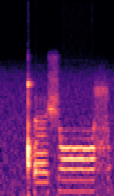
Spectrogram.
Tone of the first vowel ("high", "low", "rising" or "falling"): low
